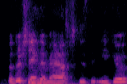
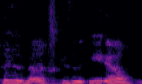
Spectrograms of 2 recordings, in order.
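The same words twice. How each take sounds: First: Said in the usual way. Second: Talking through a yawn; words stretched by a yawn. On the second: Real, not acted. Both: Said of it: "I don't know why I'm yawning".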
